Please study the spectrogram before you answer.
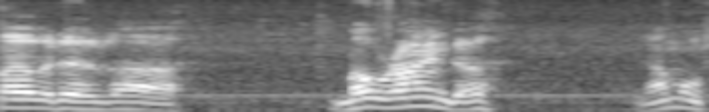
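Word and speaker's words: moringa: weather and the name of it is uh moranga and I'm going to spell it for you it's m o r i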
